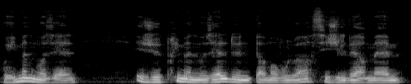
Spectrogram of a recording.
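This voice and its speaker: A man's voice: lowish voice, fairly quick, warm tone, close to an everyday voice. A man voicing a jealous, pert young chambermaid who answers back insolently in an audiobook reading. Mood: needling. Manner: insolent, needling. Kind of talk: audiobook character voice.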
